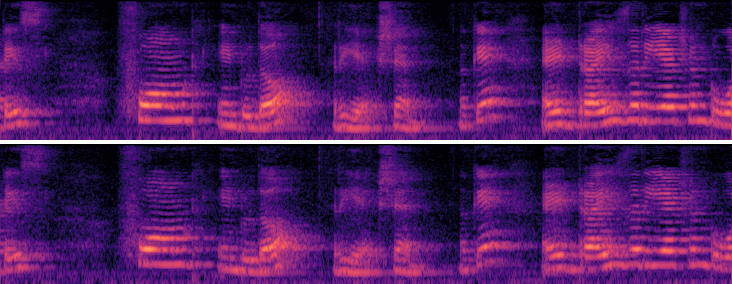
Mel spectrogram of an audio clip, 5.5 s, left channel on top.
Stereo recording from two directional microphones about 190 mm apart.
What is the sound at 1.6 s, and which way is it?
A woman's voice, 55° left (ahead or behind).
